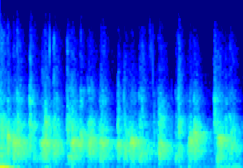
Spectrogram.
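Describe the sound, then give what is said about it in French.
An audience applauds God, a dense, steady wash of many hands clapping that carries on without a break at a moderate level with no voices. “On acclame Dieu plus fort que ça pour tout ce qu'il fait.”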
